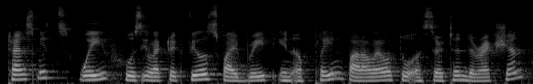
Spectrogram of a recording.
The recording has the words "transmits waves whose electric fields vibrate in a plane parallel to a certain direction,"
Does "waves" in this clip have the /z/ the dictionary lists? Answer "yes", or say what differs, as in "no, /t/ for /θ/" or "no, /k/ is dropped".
no, /z/ is dropped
